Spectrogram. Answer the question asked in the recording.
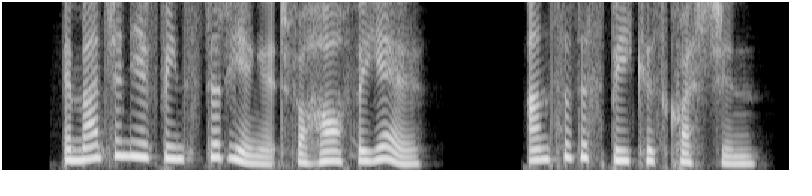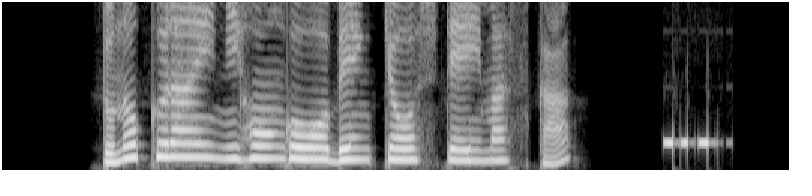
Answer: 半年間です。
